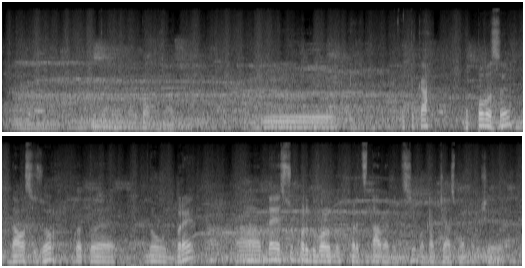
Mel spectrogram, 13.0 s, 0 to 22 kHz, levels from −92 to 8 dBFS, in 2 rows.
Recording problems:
murmuring crowd; loud; throughout; 5 dB below the speech

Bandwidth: 17.5 kHz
